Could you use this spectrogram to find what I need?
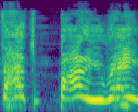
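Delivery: mock very high shriek, far too loud. Retelling what Charles said right after they turned the corner, imitating Charles screaming. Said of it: "And he screams it so loud".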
